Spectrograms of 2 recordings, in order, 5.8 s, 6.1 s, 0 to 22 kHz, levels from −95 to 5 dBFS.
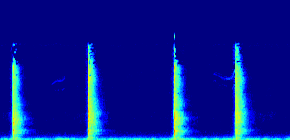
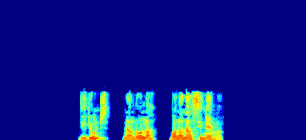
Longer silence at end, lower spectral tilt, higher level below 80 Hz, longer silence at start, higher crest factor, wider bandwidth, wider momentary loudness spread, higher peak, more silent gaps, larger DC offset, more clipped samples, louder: second, 0.95 s vs 1.7 s; second, 1 dB/octave vs -3.5 dB/octave; second, -82 dBFS vs -64 dBFS; second, 0.2 s vs 1.55 s; first, 34 dB vs 18 dB; first, 15.5 kHz vs 8 kHz; about the same, 13 LU vs 12 LU; about the same, 0 dBFS vs -2 dBFS; second, none vs 2.21-2.43 s, 3.16-3.38 s; neither; neither; second, -27 LUFS vs -17 LUFS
